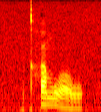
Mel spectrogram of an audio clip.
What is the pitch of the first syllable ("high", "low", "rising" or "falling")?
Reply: high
